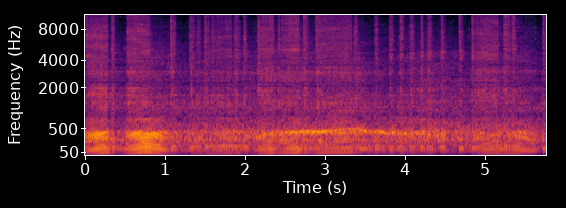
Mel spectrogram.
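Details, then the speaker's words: 2001 Polaris Xplorer 250 4x4, air-cooled two-stroke with a belt-driven PVT: rough scraping grind from the clutch/transmission when reverse is tried. A stripped sprocket or linkage issue is suspected but not confirmed. "uh-oh oh man that doesn't sound good we won't use reverse what's going on here is a sprocket stripped out"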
